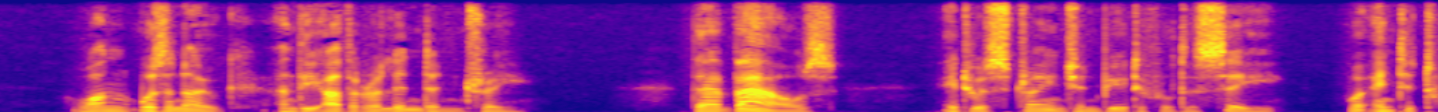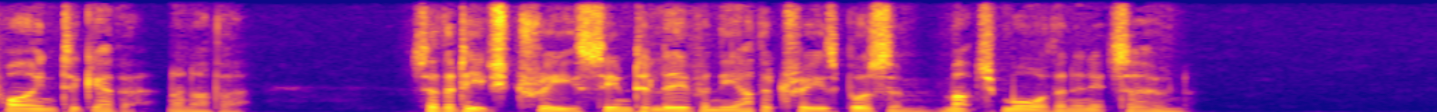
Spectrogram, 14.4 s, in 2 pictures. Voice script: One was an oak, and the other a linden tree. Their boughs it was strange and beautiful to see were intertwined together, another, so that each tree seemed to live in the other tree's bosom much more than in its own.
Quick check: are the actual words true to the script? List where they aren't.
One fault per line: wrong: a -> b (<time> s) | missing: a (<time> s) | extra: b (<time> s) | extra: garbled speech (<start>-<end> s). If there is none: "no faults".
no faults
